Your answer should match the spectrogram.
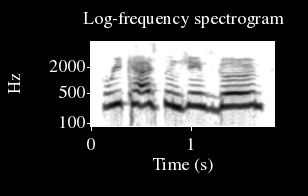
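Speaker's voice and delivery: high, loud mock fan demand. Mocking fans who want Cavill back, loud and high. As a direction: whine it like an entitled fan. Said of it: "Everybody was like".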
